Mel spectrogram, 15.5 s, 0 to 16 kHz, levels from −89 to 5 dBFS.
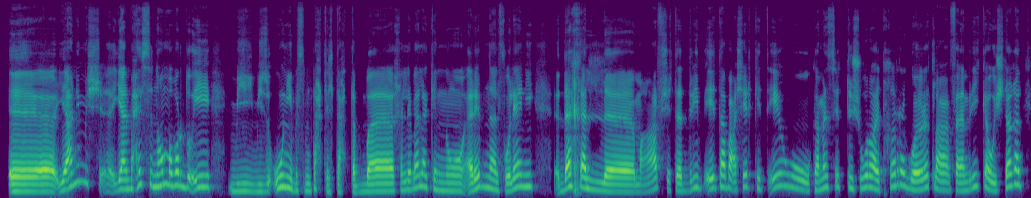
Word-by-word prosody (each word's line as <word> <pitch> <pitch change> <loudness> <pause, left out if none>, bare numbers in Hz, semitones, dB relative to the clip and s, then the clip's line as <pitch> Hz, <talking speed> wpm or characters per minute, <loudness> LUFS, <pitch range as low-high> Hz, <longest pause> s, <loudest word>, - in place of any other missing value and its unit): آآ 130 0 +8
يعني 230 - +2
مش 295 +2 -9
يعني 315 - -1
باحِس 250 +6 -5
إن 215 -1 -1
هُم 240 +1 +1
برضه 230 -4 0
إيه، 215 0 -2 0.3
بي 135 0 -7
بيذوقوني 155 +10 -2
بس 145 -1 -12
من 135 - -6
تحت - - -9
لتحت، 125 0 -10
طَب 125 +3 -2 0.4
خلِّ 155 +3 -4
بالك 210 -1 -3
إنه 145 -2 -3
قريبنا 190 +3 +1
الفلاني 215 +9 -2 0.3
دخل 205 - +4 0.7
ما 125 -1 -7
أعرفش 180 +10 -5
تدريب 160 +5 -5
إيه 190 +2 -2
تبع 205 -6 +1
شركة 215 +1 -8
إيه 215 +5 -5
و 200 -8 -5
وكمان 160 +7 -3
6 210 -1 -10
شهور 205 +3 -3
هيتخرج 220 +6 -3
وهير 165 +2 +4
يطلع 180 -7 -2
في 150 - -4
أمريكا 165 +10 -3
ويشتغل، 220 - 0
185 Hz, 150 wpm, -22 LUFS, 145-215 Hz, 0.7 s, آآ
